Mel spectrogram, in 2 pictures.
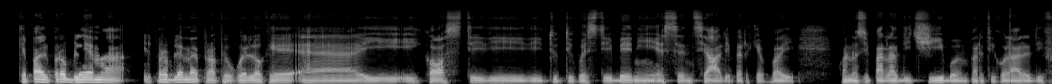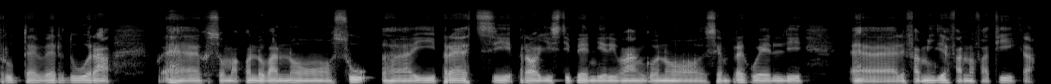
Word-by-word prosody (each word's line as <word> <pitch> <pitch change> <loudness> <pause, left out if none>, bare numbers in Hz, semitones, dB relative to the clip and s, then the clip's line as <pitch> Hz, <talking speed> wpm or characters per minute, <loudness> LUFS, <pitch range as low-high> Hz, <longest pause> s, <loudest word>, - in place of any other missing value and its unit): che - - -1
poi 120 -1 +6
il 110 - +5
problema 110 -2 +5
il 100 +1 -6
problema 110 0 +4
è 105 - +2
proprio 100 -1 0
quello 100 +1 +3
che 95 0 +1
ehm, 90 -1 -1
i 95 0 -1
i - - -2
i 90 - -9
costi 95 +1 -1
di 90 -1 -1
di 85 0 -3
tutti 90 -1 -6
questi 90 +1 -3
beni 90 -2 0
essenziali, 85 0 -2
perché - - -6
poi 85 -3 -2 0.4
quando 95 -1 0
si 90 +2 -4
parla 90 +1 +1
di 90 0 -3
cibo, 90 -1 +1
in 80 - -4
particolare 90 0 -2
di 85 - -5
frutta 95 -1 -4
e 90 - +1
verdura, 95 -1 +1
q - - -20
ehm, 90 -2 +1
cu - - -10
somma 85 -3 -2
quando 95 0 +1
vanno 90 -1 +1
su, 105 +6 0 0.2
uhm, 85 -1 0
i 90 +1 +1
prezzi 95 -1 0
però 95 -2 +1
gli 85 +1 +1
stipendi 90 0 0
rimangono 85 -2 +1
sempre 90 +3 -1
quelli, 90 -1 +1 0.4
ehm, 75 -3 -1
le 85 - -1
famiglie 90 +3 +1
fanno 85 0 -2
fatica. 85 +4 -5
90 Hz, 155 wpm, -23 LUFS, 85-95 Hz, 0.4 s, poi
